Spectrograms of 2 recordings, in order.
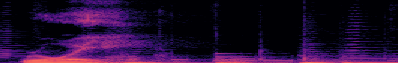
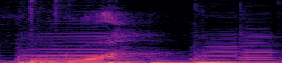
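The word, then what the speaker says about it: roi: 로이. Return on investment 아니고 French. 로아.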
